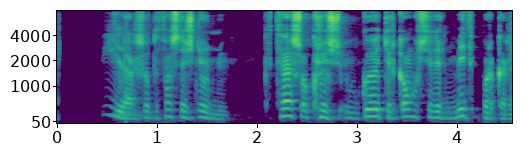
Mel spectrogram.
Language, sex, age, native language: Icelandic, other, 18-19, Icelandic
